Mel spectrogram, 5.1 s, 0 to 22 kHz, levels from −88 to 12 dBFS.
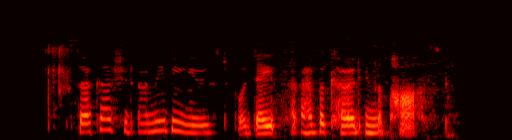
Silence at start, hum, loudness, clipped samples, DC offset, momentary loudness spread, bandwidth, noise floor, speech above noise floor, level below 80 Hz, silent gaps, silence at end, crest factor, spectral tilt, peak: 0.5 s; none; -39 LUFS; under 0.1%; under 0.1%; 14 LU; 7.4 kHz; -88 dBFS; 50 dB; -90 dBFS; none; 0.65 s; 20 dB; -7 dB/octave; -20 dBFS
